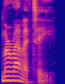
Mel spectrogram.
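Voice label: "morality", British English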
